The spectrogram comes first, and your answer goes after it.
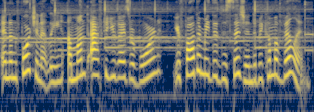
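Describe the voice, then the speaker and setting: A woman voicing a protective mother who gently explains things to her children. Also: sits high, fast talker, music in the background, close to an everyday voice. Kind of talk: fan voice acting for an animated game movie.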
